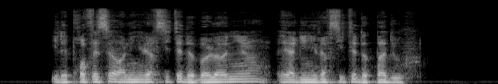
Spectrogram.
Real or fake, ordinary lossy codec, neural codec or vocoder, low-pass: fake; AAC, 48 kbps; codec, 44.1 kHz, 3.4 kbps, Pupu-Codec; 14.4 kHz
